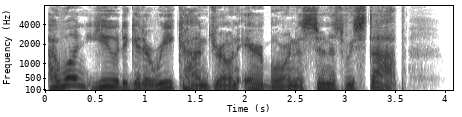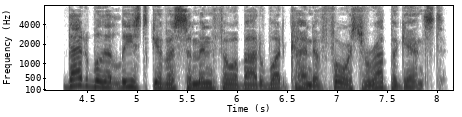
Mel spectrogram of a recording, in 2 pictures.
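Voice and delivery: a hint of a brisk commander giving orders; crisp leader's instructions, lightly voiced; lightly voiced team leader. A narrator's reading. Team leader briefing Harvard before the stop, lightly voiced and brisk.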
